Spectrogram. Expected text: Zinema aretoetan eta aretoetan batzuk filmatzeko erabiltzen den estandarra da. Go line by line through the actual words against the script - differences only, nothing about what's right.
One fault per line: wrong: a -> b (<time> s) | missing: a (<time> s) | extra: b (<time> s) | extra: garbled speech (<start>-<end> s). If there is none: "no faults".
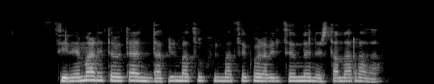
wrong: aretoetan -> film (1.7 s)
